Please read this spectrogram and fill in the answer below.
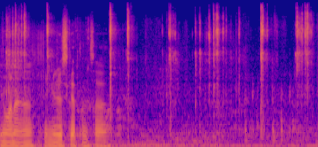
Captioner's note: chips clatter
